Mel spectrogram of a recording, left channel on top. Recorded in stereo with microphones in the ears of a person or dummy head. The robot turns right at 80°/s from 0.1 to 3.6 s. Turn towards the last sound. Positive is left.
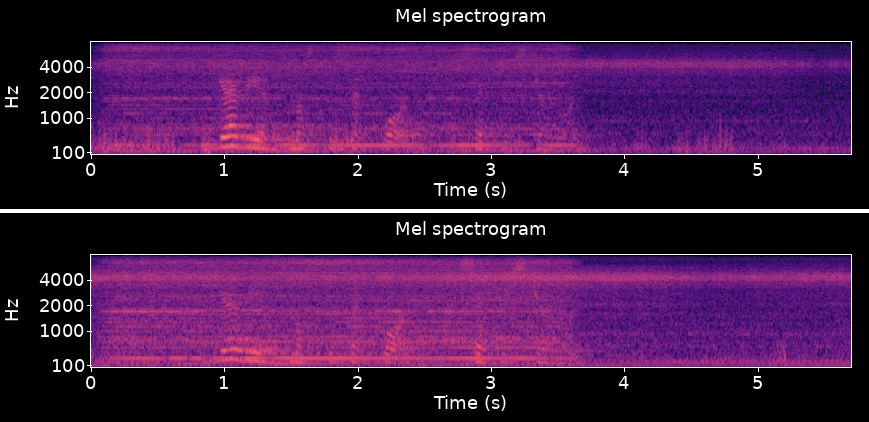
turn(degrees=-20)  # may be behind; listen again after turning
